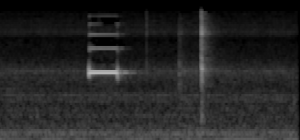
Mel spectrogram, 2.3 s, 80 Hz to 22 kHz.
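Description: G6D USB RFID card reader's buzzer giving one short, high beep a little under a second in, followed by a single sharp click about half a second later.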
